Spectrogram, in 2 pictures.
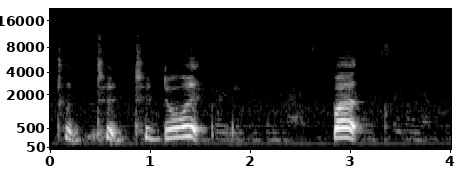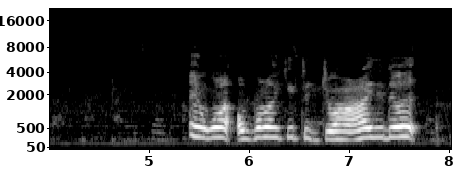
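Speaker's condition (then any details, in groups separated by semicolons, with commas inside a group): Speech impairment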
